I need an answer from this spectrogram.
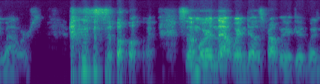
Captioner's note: laughter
